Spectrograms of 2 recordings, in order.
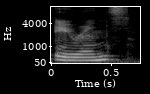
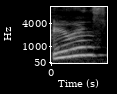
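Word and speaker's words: Ahrenes: the joke i just i almost said it like how aaron like but it's not spelled like that it's just what it's spelled like errands but it's a-h-r-e-n-e-s but i said it like aaron's so okay john arons fancied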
